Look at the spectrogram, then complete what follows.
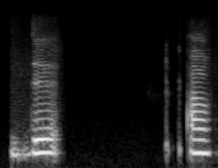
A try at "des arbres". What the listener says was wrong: Liaison হবে, একটা consonant আর একটা ভাওয়েল করবে। des arbres, des arbres।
